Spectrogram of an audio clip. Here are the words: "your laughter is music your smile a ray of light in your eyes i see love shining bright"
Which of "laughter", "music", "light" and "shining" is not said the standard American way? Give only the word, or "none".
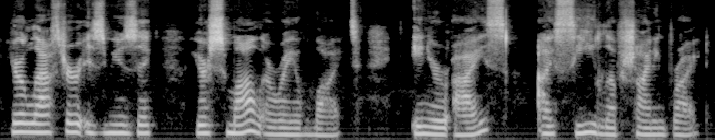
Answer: none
